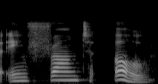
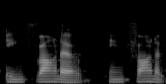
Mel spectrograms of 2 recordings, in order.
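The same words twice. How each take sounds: First: "in front of" word by word, unlinked; full citation form. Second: "front of" linked, t voiced like a d; fast American linking. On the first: Teacher naming the words to be linked, full "in front of". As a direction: give "front" its t and "of" its full vowel. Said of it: "它是可以连读的啊". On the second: Teacher showing quick American speech, linked "in front of". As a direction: run "in front of" together as "in fronda". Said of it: "听美国人读得很快，". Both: Shown as a demonstration.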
